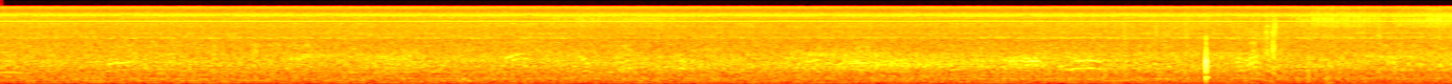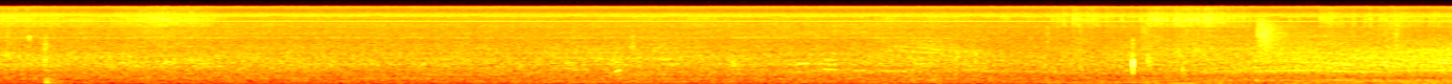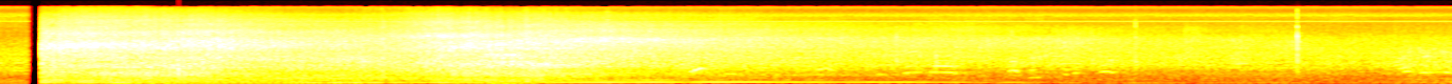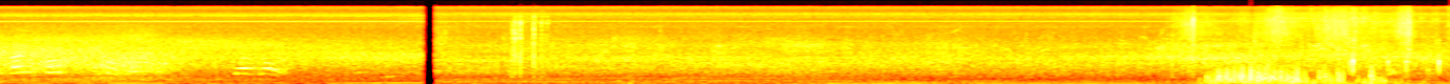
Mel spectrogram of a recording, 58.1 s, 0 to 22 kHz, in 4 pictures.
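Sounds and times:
fire engine rushing by: 19.6 - 58.0.

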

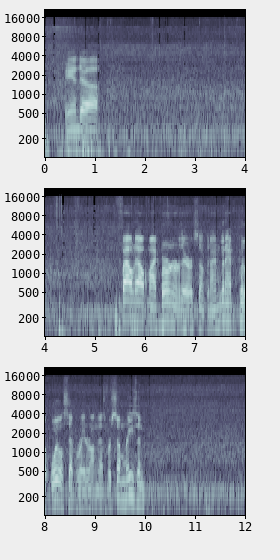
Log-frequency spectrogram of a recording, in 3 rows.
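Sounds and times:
burner roaring with low hum: 0.0 - 12.0.

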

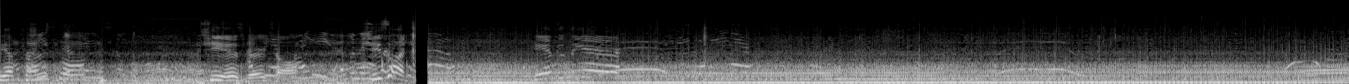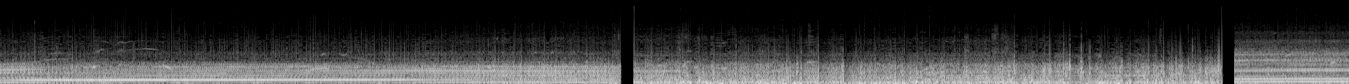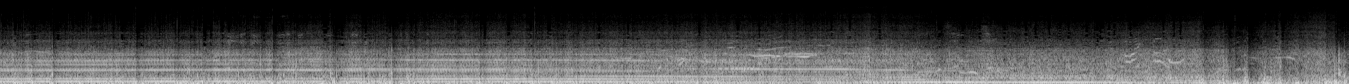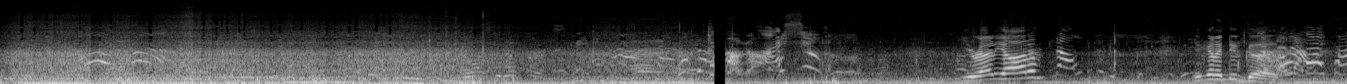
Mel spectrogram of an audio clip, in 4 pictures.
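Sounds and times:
motorboat engine drone: 0.0 - 53.9
water rushing: 0.0 - 53.9
wind: 0.0 - 53.9.

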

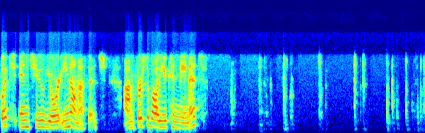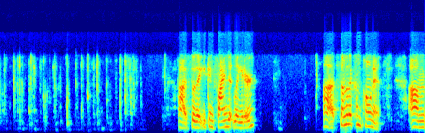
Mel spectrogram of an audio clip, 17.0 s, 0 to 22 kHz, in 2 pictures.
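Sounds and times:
computer keyboard typing: 4.6 - 11.4.

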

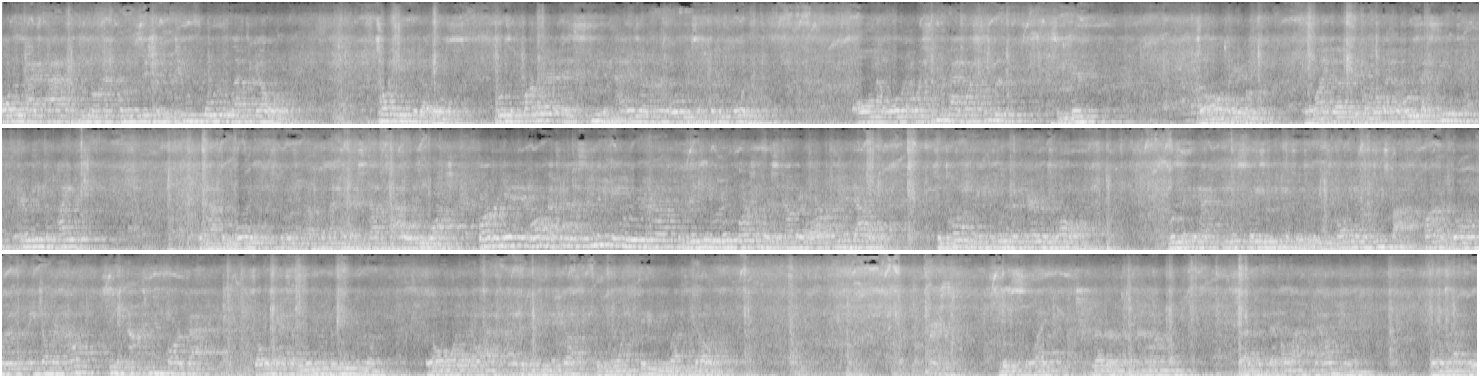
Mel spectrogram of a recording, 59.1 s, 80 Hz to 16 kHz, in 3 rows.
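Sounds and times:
tyre and chassis noise: 0.0 - 59.0
electric rc trucks running: 10.4 - 11.3, 34.7 - 38.7, 48.5 - 54.0
electric motors whining: 27.6 - 59.0.

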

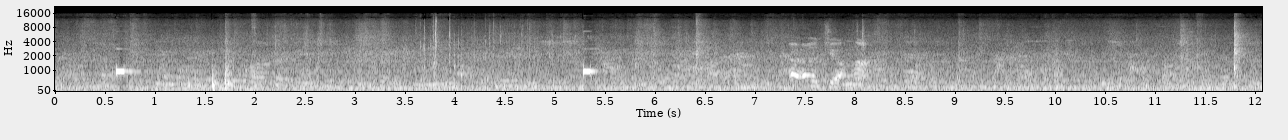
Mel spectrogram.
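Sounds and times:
distant voices murmuring: 0.0 - 12.0.

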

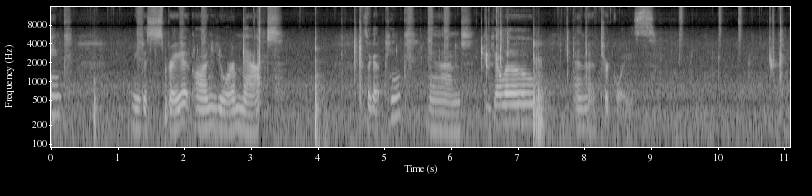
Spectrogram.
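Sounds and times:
pump spray bottle spritz: 1.3 - 2.5, 4.4 - 6.9
bottles clicking and tapping: 6.4 - 7.4.

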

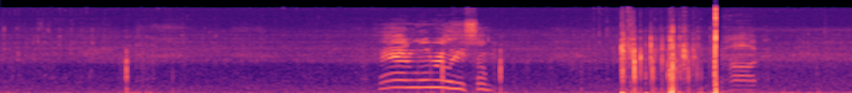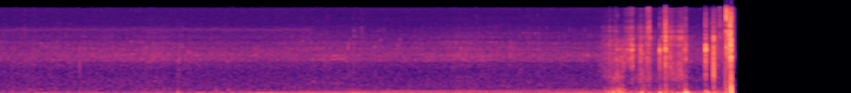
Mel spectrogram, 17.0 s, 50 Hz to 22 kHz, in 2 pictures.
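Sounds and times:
shallow river water sloshing: 0.0 - 15.6.

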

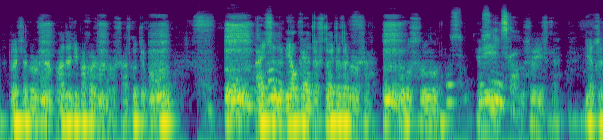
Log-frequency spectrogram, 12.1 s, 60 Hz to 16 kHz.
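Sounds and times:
breathy hiss: 3.0 - 5.1
person voiced sound: 4.5 - 5.9, 8.9 - 10.3.

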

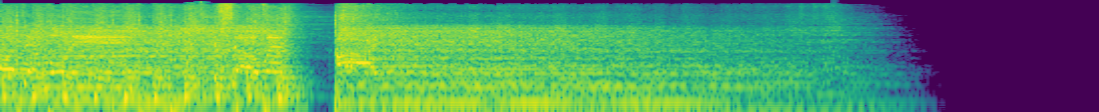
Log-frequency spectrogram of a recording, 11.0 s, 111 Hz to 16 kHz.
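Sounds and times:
punk rock band playing: 0.0 - 9.0
ringing guitar chord: 3.4 - 9.3.

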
